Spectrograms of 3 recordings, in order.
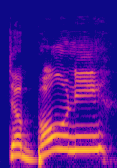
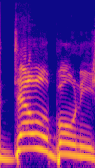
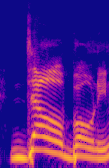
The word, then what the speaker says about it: Delboni: the playoffs I believe Shane is going with daboni or Dell Shane that's wrong that's not you pronounce the name that's not even how you spell the name and you made me it up it's Della bony Shane Dell bony not do bony come on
